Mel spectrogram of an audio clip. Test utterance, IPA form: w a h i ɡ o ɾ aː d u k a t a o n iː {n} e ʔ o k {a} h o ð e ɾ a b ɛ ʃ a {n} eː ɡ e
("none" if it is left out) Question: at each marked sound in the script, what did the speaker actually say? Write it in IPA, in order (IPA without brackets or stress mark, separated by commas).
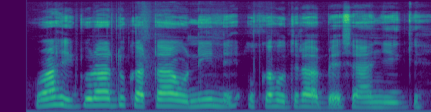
n, a, ɲ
